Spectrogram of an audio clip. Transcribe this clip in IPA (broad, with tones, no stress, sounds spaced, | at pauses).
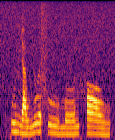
p u˧ ɲ a˩ w n u˧ ə̯ f uː˧˩ m oː˩˧ n h ɔː˧˩ w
